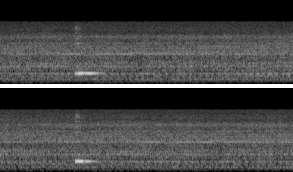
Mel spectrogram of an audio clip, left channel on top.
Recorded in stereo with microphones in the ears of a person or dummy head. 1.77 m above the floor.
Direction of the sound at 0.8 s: 5° right (ahead or behind).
